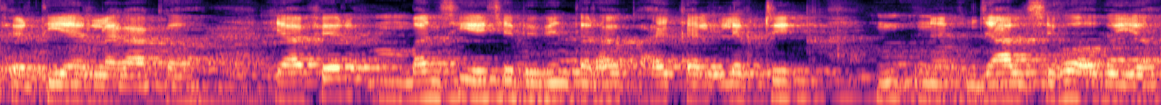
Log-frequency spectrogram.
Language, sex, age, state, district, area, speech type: Maithili, male, 45-60, Bihar, Madhubani, rural, spontaneous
